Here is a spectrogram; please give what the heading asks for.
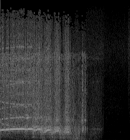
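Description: A horse lets out one loud whinny, a high quavering cry that wavers and falls over about a second and a half before cutting to silence.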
